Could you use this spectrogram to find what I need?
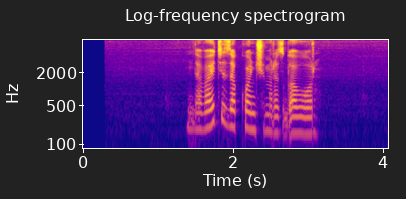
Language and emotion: Russian, neutral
